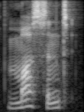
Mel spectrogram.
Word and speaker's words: mustn't: The contraction mustn't is written with the letter T, but the T is not pronounced. So listen again. Mustn't. There's no T there. It's not mustn't. It's mustn't.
